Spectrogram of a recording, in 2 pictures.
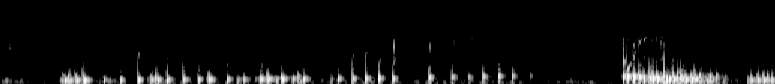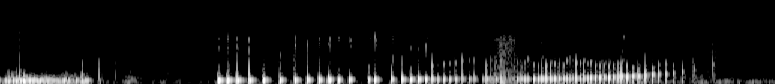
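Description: Deep, drawn-out gurgling rumbles with bubbly pulsing, in several long runs: ordinary stomach rumbling from an empty stomach.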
